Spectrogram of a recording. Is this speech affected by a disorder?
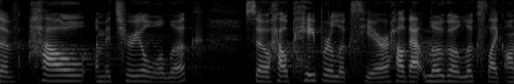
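No.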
